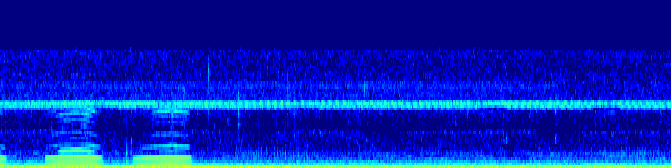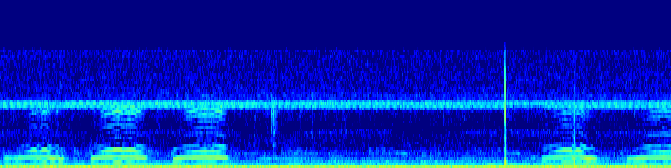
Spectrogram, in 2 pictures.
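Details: A wild baby monkey calls out for its missing friend with clear, arched, whistle-like cries in pairs and small bursts, rich in harmonics, repeated across the clip over a constant low rumble.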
